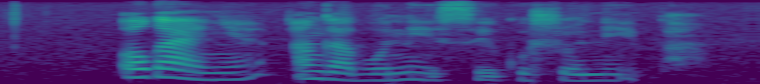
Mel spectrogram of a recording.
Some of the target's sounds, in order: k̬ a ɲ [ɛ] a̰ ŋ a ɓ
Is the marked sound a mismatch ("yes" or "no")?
no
